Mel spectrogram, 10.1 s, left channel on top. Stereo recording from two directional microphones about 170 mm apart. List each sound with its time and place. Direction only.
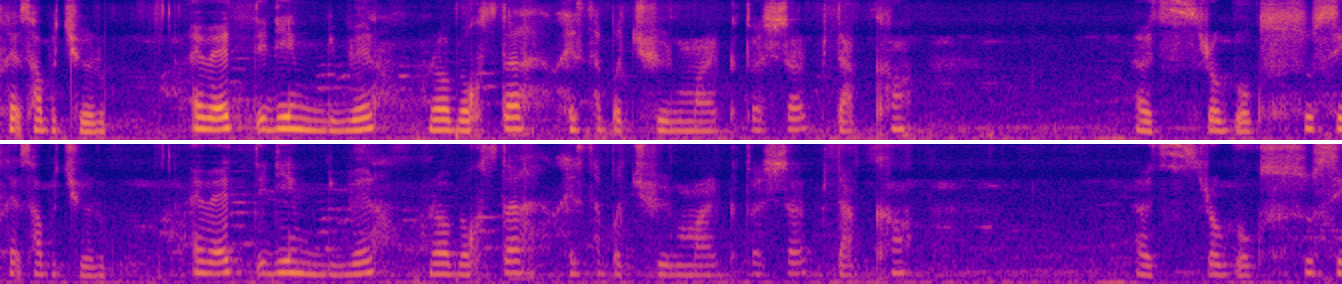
0.0 s a woman's voice: 30° left (ahead or behind)
1.4 s a woman's voice: 20° left (ahead or behind)
8.4 s a woman's voice: 15° left (ahead or behind)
